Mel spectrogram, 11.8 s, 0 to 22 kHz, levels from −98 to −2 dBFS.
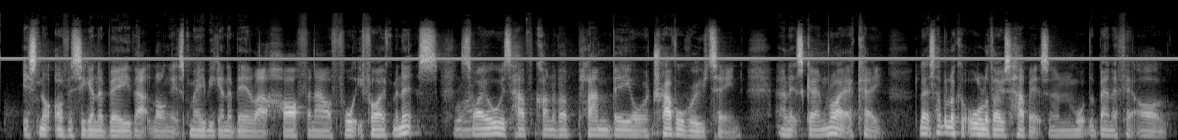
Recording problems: high-pitched whine; loud; throughout; 4.5 kHz, 6 dB below the speech

